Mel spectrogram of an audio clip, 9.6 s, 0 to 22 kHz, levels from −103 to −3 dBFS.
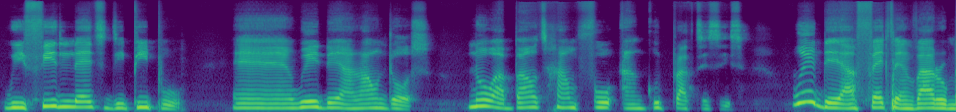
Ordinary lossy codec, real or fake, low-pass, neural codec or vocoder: none; fake; none; autoencoder, 48 kHz, 32 numbers a frame, DAC-VAE, trained on Japanese speech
